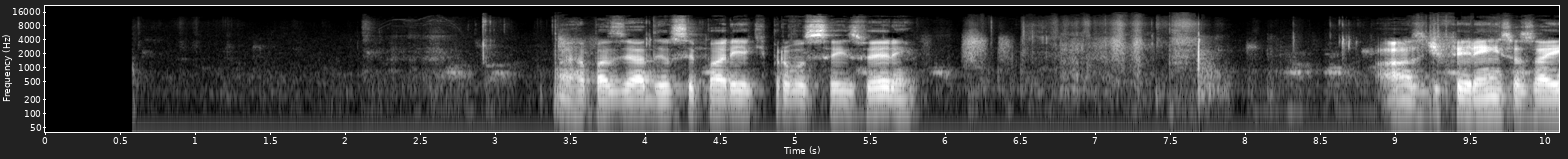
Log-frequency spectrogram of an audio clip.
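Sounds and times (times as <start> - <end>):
faint scratchy rustling: 0.8 - 10.0.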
